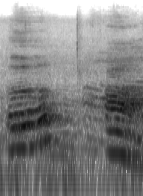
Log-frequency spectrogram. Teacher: सजातीय म्हणजे एकाच ठिकाणी 2 आवाज निघतात. म्हणजे पहिला अ चा आवाज आमच्या कंठातून निघतो ना, तर आ चा पण आवाज तिथूनच निघतो. अ आ. इथं बोट ठेवल्यावर कळतो, तिथनंच आवाज येतो.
